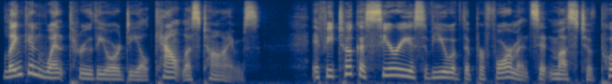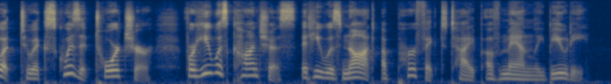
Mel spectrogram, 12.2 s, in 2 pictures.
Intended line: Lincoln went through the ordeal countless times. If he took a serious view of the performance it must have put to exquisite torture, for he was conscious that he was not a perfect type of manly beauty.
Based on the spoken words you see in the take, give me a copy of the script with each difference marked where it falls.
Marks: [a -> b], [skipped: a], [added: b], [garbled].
Lincoln went through the ordeal countless times. If he took a serious view of the performance it must have put to exquisite torture, for he was conscious that he was not a perfect type of manly beauty.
